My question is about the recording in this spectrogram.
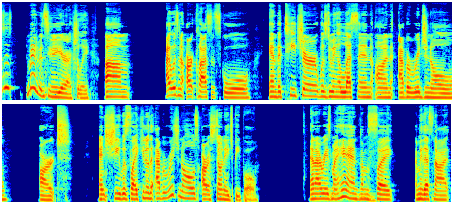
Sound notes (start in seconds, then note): none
